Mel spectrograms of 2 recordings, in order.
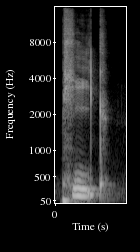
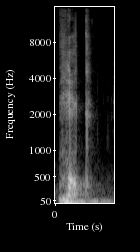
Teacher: This is peak with a long E, and this is pick with a short I.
